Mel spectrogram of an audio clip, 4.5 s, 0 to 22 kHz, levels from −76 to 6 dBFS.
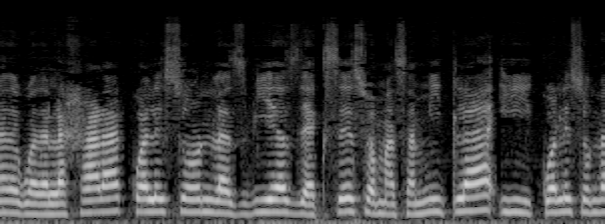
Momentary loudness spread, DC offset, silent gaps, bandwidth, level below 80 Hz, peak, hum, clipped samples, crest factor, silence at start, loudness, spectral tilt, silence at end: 4 LU; under 0.1%; none; 15 kHz; -44 dBFS; 0 dBFS; none; under 0.1%; 16 dB; 0 s; -16 LUFS; -5 dB/octave; 0 s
